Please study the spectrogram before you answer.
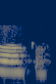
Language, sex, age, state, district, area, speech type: Marathi, female, 30-45, Maharashtra, Amravati, urban, conversation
